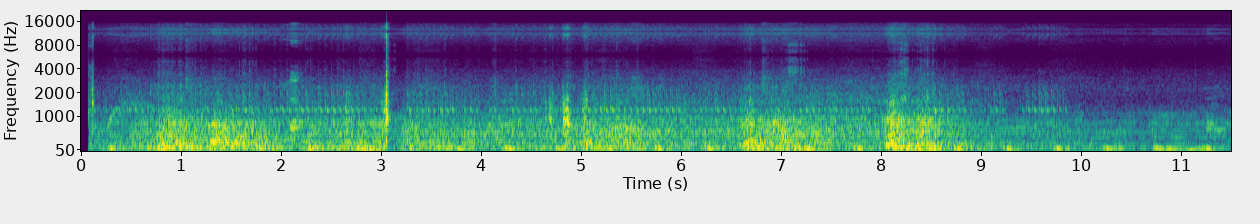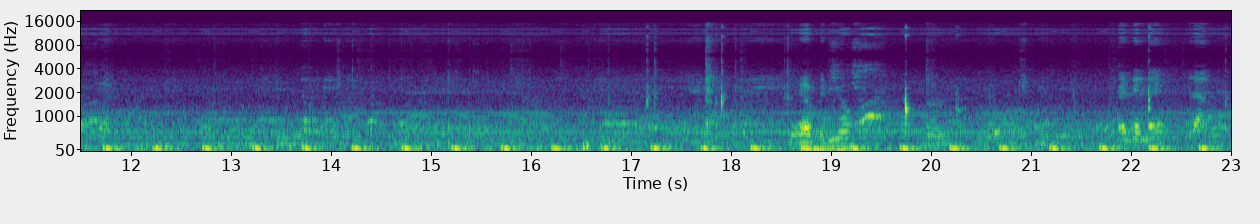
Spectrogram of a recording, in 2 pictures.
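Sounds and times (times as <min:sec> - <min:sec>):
general clatter: 0:00.1 - 0:10.0
low rumble: 0:00.1 - 0:21.8
indistinct voices: 0:00.1 - 0:23.0.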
